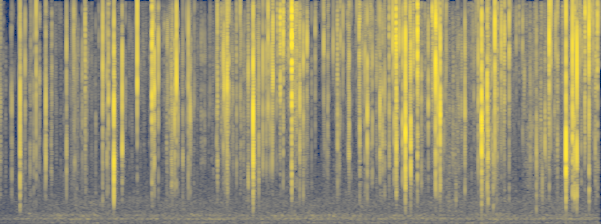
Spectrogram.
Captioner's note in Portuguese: Crepitação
